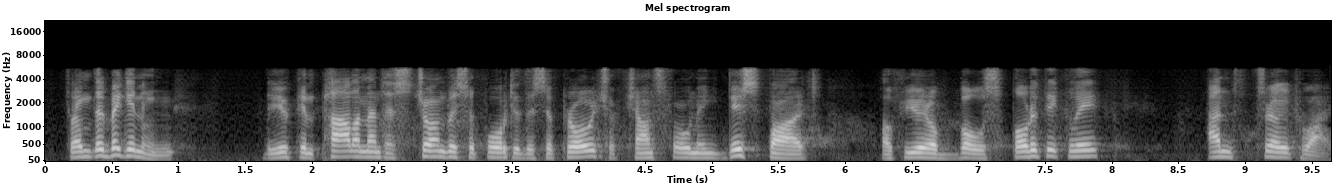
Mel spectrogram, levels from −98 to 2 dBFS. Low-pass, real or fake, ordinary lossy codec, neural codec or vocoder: 5.4 kHz; fake; none; codec, 16 kHz, 1 kbps, FunCodec, trained on Chinese and English, 50 frames a second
